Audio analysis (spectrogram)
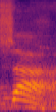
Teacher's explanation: Jadi tengah lidah naik atau diangkat ke langit-langit.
